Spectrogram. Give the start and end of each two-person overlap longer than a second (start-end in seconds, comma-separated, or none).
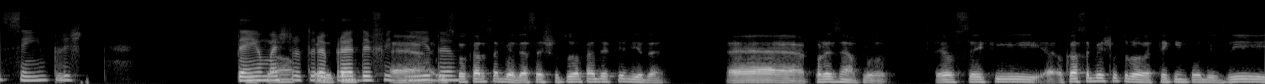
2.4-4.6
